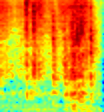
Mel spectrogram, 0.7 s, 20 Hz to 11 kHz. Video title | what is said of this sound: Vlog from a crafter’s Desk #3 This week includes a visit to Simba’s paper dying palace. | can you hear how crispy they are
